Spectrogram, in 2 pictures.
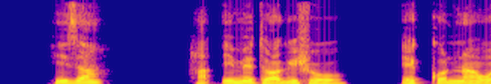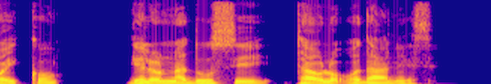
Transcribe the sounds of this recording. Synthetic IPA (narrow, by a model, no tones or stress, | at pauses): hɪzɐ | hɐ̰ʔʔɪmɛt̪ʊaːɡɪʃɔ | ɛkːɔnːaːwɔjkːɔ | ɡɛlɔnːɐd̪uːsːit̪ɐwʊlɔʔːɔd̪aːnḛːs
